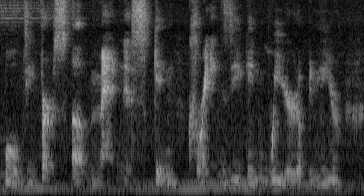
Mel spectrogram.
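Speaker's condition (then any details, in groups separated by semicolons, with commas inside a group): No condition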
